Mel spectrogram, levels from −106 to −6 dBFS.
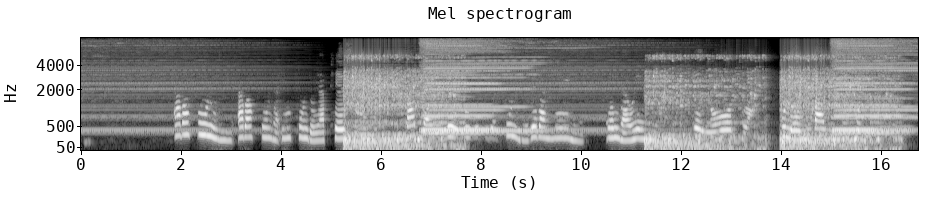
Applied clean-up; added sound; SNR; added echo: classical method log-MMSE.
